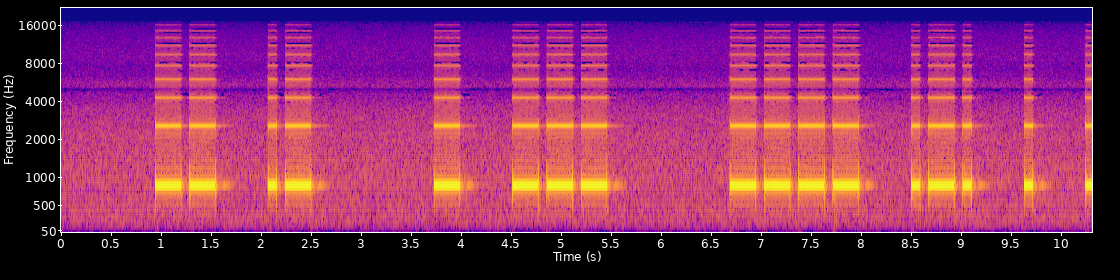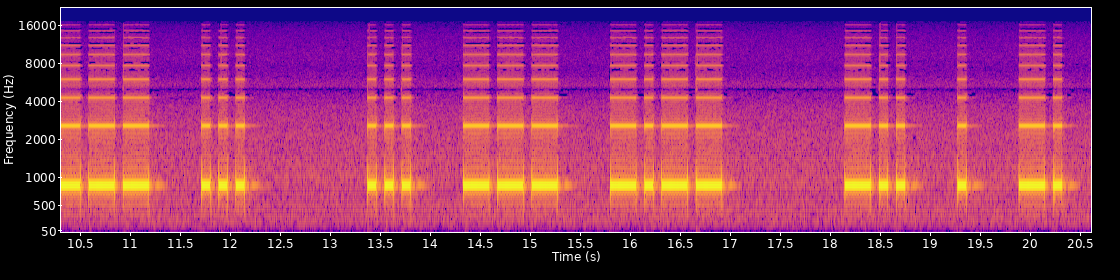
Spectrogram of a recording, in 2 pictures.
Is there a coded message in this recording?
Yes: Morse code (Greek alphabet) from 0.9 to 20.4 s, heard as electronic beeps, machine-sent, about 14 wpm, spaced as for 10 wpm, 850 Hz, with room echo. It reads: ΜΑ ΤΟ ΧΡΕΟΣ ΣΟΥ ΔΕΝ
